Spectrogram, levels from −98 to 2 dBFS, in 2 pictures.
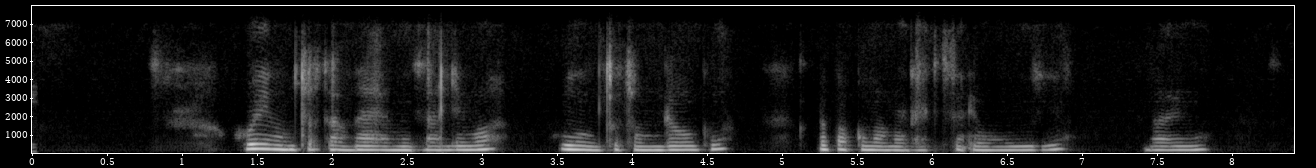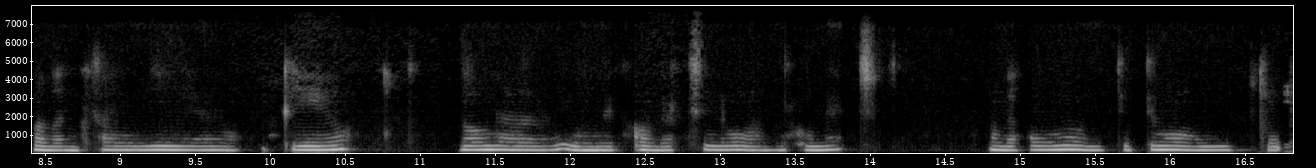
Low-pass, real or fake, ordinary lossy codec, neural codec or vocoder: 7.2 kHz; fake; Opus, 24 kbps; codec, 24 kHz, 0.9 kbps, WavTokenizer, medium music audio release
